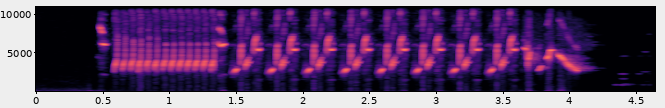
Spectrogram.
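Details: Royal goldfinch, a European goldfinch called mqnin, singing for captive-bird song training: a rapid buzzy trill followed by a steady series of bright, rising chirped notes about four a second, ending in a falling slur.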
